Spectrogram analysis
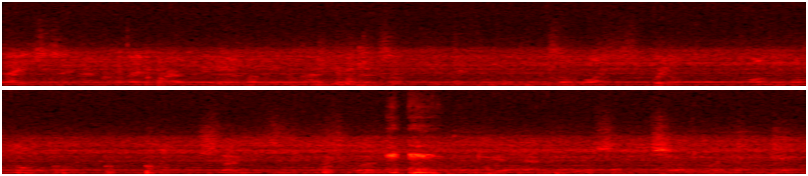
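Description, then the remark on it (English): A train rumbles steadily along the rails with a low, continuous roar, a faint sustained tone running through it and occasional clacks and knocks rising briefly above the noise. “Anyway, I'll just let you hear a little bit of the train, but I can't keep it going too long, because otherwise it won't upload.”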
